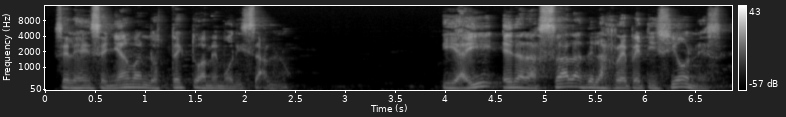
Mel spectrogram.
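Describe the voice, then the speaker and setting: Pastor with a Chilean accent, homely anecdotal Bible teaching, mid-pitched voice, long hall reverb. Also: male voice. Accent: Chilean Spanish. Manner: folksy, anecdotal, asks listeners "¿ya?". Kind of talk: conversational Bible-study sermon.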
